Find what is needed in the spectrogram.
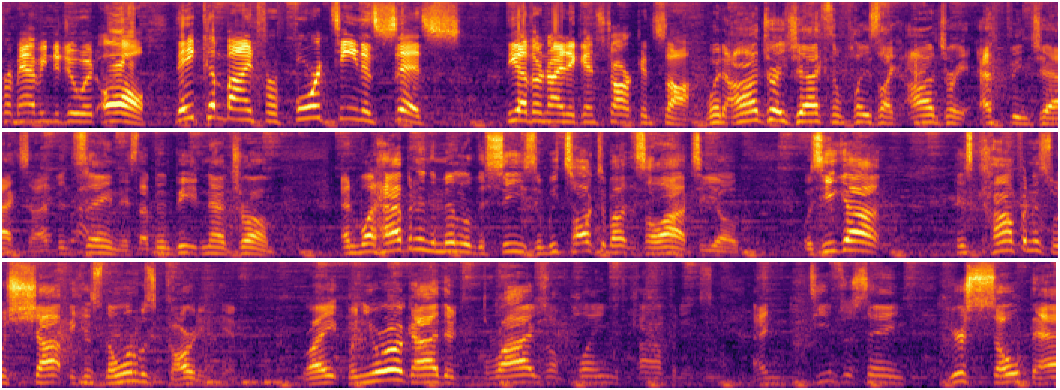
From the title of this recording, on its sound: live from Stadium Swim in Las Vegas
